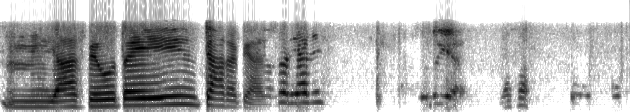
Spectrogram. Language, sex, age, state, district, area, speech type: Kashmiri, male, 30-45, Jammu and Kashmir, Kulgam, rural, conversation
